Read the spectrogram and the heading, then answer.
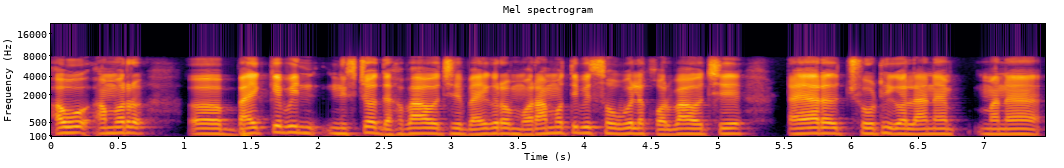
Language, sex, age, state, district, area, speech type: Odia, male, 30-45, Odisha, Kalahandi, rural, spontaneous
